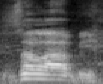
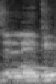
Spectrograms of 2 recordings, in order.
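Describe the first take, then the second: First: The middle vowel sounds like 'ah'. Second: The middle vowel sounds like 'ay'. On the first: "जलेबी का तरीका थोड़ा सा change कर" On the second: "आप जलेबी भी बोल सकते हैं"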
